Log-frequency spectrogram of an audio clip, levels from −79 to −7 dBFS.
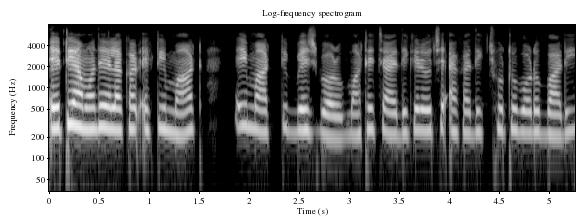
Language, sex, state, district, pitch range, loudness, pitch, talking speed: Bengali, female, West Bengal, Paschim Medinipur, 230-265 Hz, -21 LUFS, 250 Hz, 180 wpm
